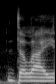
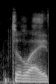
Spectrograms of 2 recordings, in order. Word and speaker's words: DLA: So it's DLA.aus, but Delay is the name. – Delay. There we go.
